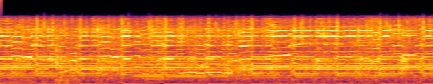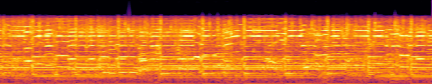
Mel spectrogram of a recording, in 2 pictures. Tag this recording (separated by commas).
Musical instrument, Music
